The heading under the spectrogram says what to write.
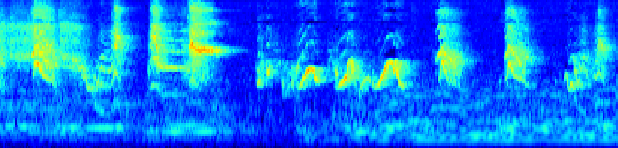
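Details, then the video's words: Oriental magpie-robin in full song with sharp "tembakan" shot phrases: harsh high squawks, then a run of quick twisting whistled notes repeated about every third of a second, over a steady low droning hum. "kacer gacor tembakannya pedas"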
